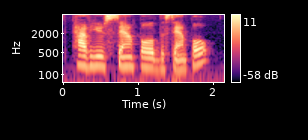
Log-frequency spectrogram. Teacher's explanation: you might feel like sample went up at the end but that's because it's a yes/no question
